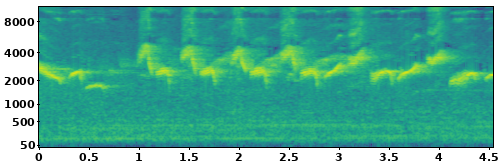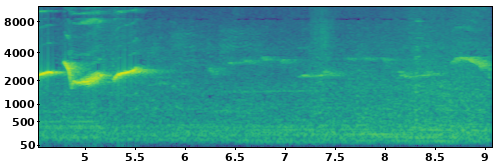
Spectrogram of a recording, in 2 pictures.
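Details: Wambi song used as training material for songbirds: rapid run of clear whistled notes, each sweeping up then down, about four per second for five seconds, then quiet with faint distant chirps.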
